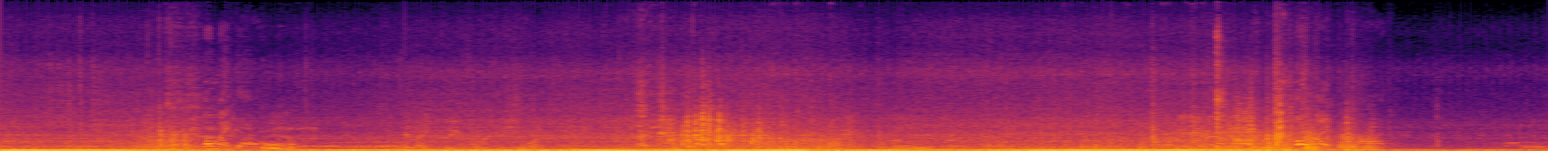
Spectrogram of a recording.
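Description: Tyres crunch and scrape on rock.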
